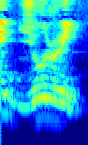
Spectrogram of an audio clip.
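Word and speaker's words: jewellery: सो इसको प्रोनाउंस करेंगे ज्वेलरी।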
